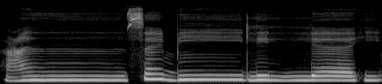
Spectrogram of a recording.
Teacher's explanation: نون کی آواز کو چھپائیں گے اور سین کے لیے تیار کریں گے زبان کو، عن سبیل اللہ، بی مد تبعی ہے دو حرکہ، اور سبیلی لام کے نیچے کسرہ، اور آگے ہے اللہ تعالیٰ کا نام. · Term: اخفا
